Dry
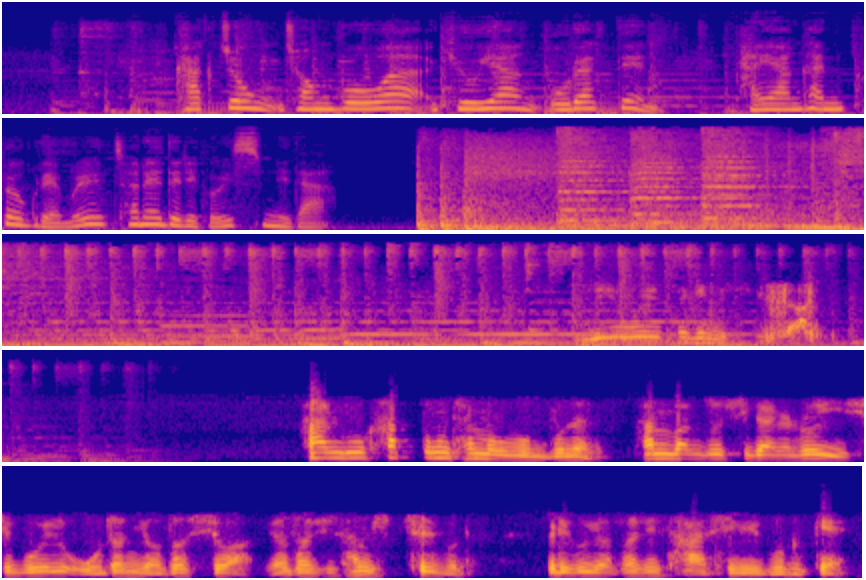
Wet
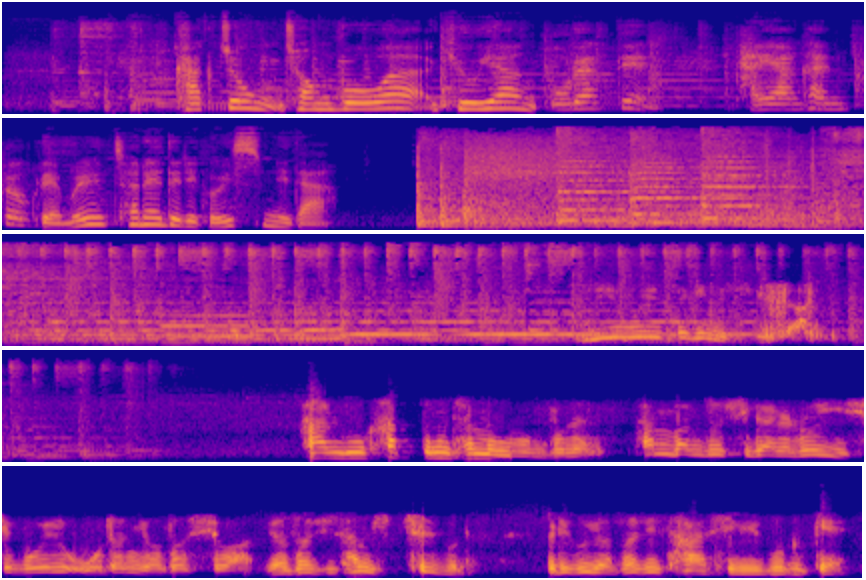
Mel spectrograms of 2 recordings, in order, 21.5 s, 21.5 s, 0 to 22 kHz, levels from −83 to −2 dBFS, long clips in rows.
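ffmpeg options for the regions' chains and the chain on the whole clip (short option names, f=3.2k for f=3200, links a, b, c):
-filter_complex "[0:a]asettb=1/sr,asplit=3[a][b][c];[a]atrim=end=2.664[d];[b]atrim=start=2.66:end=4.52,asetpts=PTS-STARTPTS,afade=t=in:d=0.004:c=qsin,afade=t=out:st=1.856:d=0.004:c=qsin,bandpass=f=2.6k:t=q:w=0.65,asplit=2[e][f];[f]adelay=28,volume=-8.5dB[g];[e][g]amix=inputs=2:normalize=0,atrim=end_sample=82026[h];[c]atrim=start=4.516[i];[d][h]acrossfade=d=0.004:c1=hsin:c2=qsin[j];[j][i]acrossfade=d=0.004:c1=qsin:c2=hsin,asettb=1/sr,asplit=3[k][l][m];[k]atrim=end=8.164[n];[l]atrim=start=8.16:end=8.98,asetpts=PTS-STARTPTS,afade=t=in:d=0.004:c=qsin,afade=t=out:st=0.816:d=0.004:c=qsin,equalizer=f=8k:t=o:w=0.45:g=-11,acompressor=threshold=-27dB:ratio=4:attack=3.2:release=140:knee=1:detection=peak[o];[m]atrim=start=8.976[p];[n][o]acrossfade=d=0.004:c1=hsin:c2=qsin[q];[q][p]acrossfade=d=0.004:c1=qsin:c2=hsin,asettb=1/sr,asplit=3[r][s][t];[r]atrim=end=10.484[u];[s]atrim=start=10.48:end=13.05,asetpts=PTS-STARTPTS,afade=t=in:d=0.004:c=qsin,afade=t=out:st=2.566:d=0.004:c=qsin,highpass=220,acompressor=threshold=-26dB:ratio=3:attack=3.2:release=140:knee=1:detection=peak[v];[t]atrim=start=13.046[w];[u][v]acrossfade=d=0.004:c1=hsin:c2=qsin[x];[x][w]acrossfade=d=0.004:c1=qsin:c2=hsin,asettb=1/sr,asplit=3[y][z][aa];[y]atrim=end=15.474[ab];[z]atrim=start=15.47:end=18.45,asetpts=PTS-STARTPTS,afade=t=in:d=0.004:c=qsin,afade=t=out:st=2.976:d=0.004:c=qsin,acompressor=threshold=-23dB:ratio=4:attack=3.2:release=140:knee=1:detection=peak,highpass=f=390:w=0.5412,highpass=f=390:w=1.3066,equalizer=f=530:t=q:w=4:g=-7,equalizer=f=870:t=q:w=4:g=5,equalizer=f=1.3k:t=q:w=4:g=-10,equalizer=f=2.5k:t=q:w=4:g=4,lowpass=f=2.6k:w=0.5412,lowpass=f=2.6k:w=1.3066[ac];[aa]atrim=start=18.446[ad];[ab][ac]acrossfade=d=0.004:c1=hsin:c2=qsin[ae];[ae][ad]acrossfade=d=0.004:c1=qsin:c2=hsin,highpass=f=290:w=0.5412,highpass=f=290:w=1.3066,acompressor=threshold=-31dB:ratio=3,adynamicequalizer=threshold=0.00631:dfrequency=1900:dqfactor=0.7:tfrequency=1900:tqfactor=0.7:attack=5:release=100:ratio=0.375:range=1.5:mode=cutabove:tftype=highshelf,volume=7dB"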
